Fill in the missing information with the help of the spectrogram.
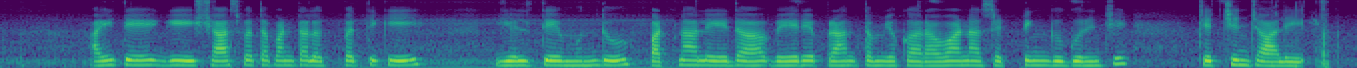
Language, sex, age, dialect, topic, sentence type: Telugu, female, 31-35, Telangana, agriculture, statement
